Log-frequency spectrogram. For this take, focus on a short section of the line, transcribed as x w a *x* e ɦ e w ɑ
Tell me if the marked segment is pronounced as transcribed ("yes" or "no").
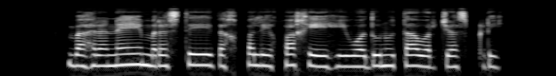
yes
